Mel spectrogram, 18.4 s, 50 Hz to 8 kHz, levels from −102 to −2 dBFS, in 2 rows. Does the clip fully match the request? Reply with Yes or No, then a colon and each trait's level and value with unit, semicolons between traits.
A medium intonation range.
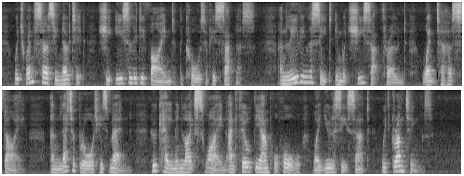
No: wide, 5.8 semitones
